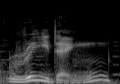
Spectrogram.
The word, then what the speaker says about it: Reading: 第一个要特别留意嘅就係 R-E-A-D-I-N-G. It's not reading, but it's reading. Reading, reading, reading. 中文叫做雷丁嘅一个地方。再嚟一个啦。 P-L-Y-M-O-U-T-H 一个在南边海边的一个城市 P-L-Y-M-O-U-T-H 就不是读成呢是 Plymouth It's not Plymouth But it's Plymouth Plymouth Plymouth okay?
